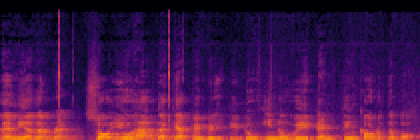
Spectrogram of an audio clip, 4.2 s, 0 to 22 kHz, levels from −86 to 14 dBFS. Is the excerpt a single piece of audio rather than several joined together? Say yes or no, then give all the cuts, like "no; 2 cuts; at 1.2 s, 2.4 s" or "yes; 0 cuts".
yes; 0 cuts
